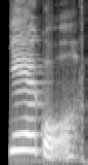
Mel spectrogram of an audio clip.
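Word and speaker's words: 结果: Number 7, also a verb, 结果. So, yeah, so there's 2 pronunciations for this. This is the first tone one.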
